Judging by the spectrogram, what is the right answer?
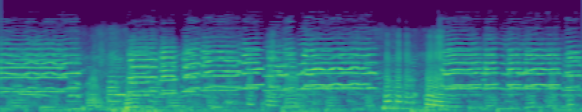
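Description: Live Mexican banda (brass band) playing: clarinets and trumpets over a sousaphone bass, the held notes wavering with vibrato.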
